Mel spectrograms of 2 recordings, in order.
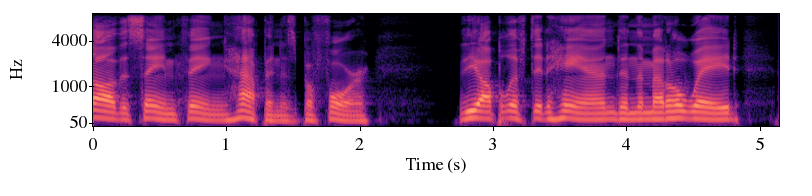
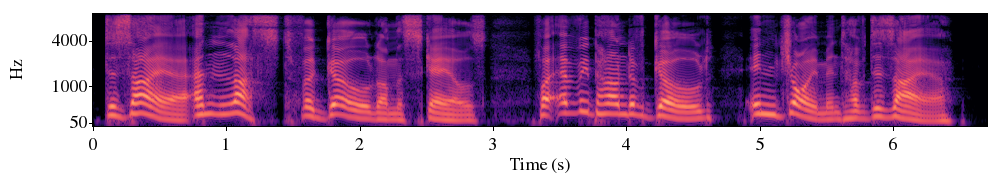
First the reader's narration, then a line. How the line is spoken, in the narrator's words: Then he cried again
